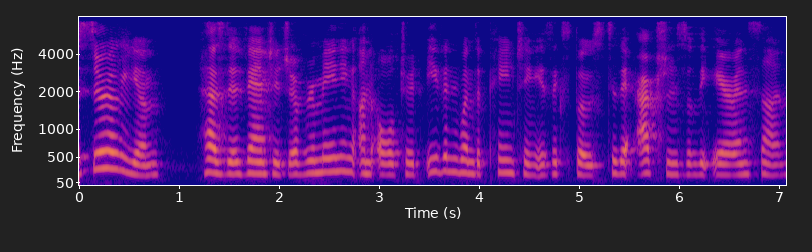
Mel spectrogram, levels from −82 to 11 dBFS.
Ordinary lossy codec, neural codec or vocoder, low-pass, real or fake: MP3, 64 kbps; autoencoder, 48 kHz, 32 numbers a frame, DAC-VAE, trained on Japanese speech; 7.2 kHz; fake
